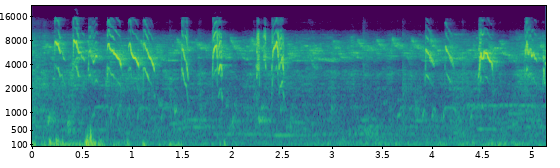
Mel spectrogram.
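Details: White-eye known locally as pleci, kept as a songbird, pouring out fast high twittering chirps and short downslurred notes in bursts over a constant high hiss, with a brief low thud early on.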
